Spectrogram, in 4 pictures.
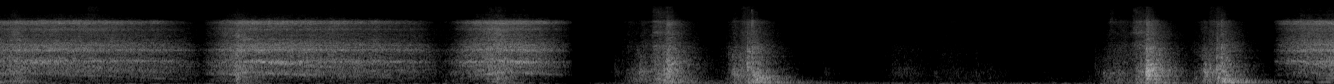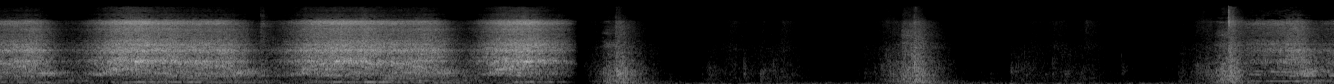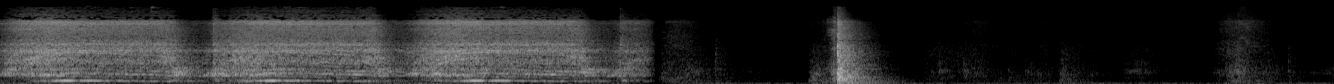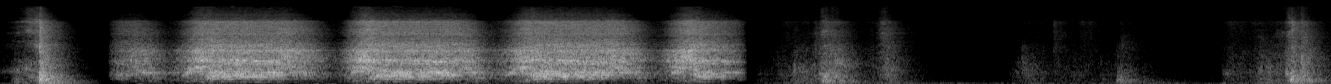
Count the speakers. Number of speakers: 0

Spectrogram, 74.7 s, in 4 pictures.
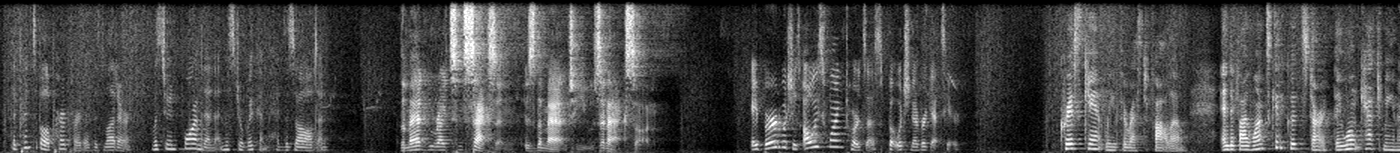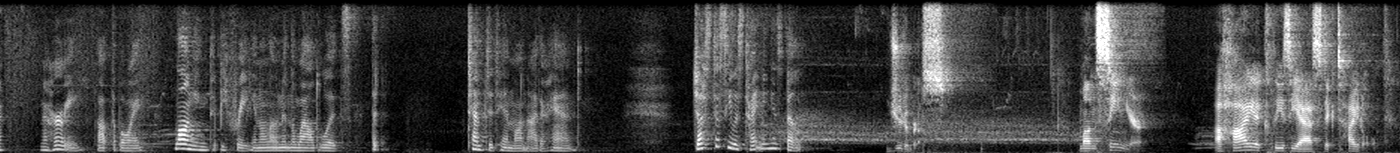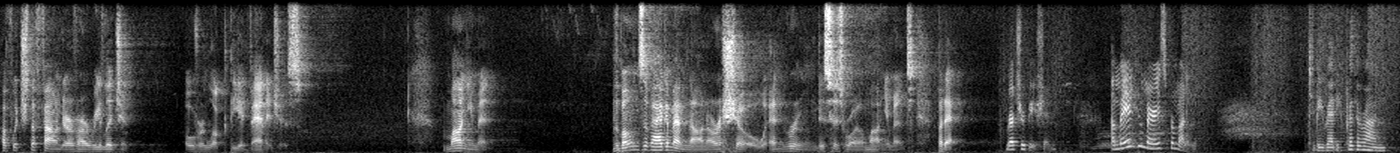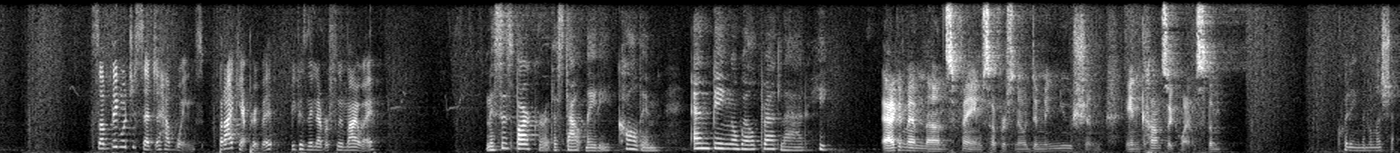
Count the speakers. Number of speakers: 4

